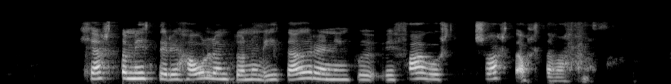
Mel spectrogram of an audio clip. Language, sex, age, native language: Icelandic, female, 40-49, Icelandic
